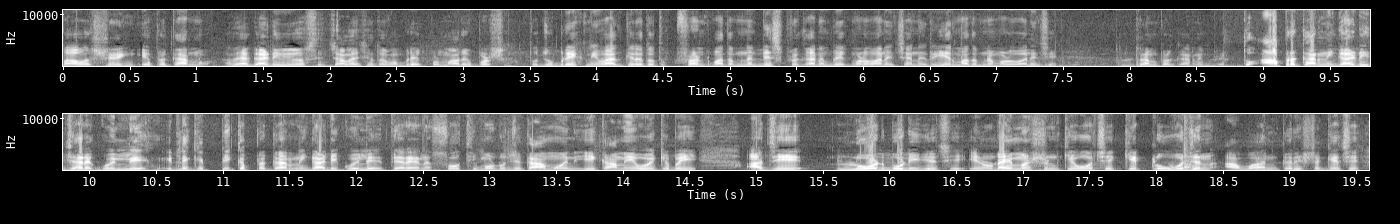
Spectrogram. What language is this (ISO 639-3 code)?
guj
